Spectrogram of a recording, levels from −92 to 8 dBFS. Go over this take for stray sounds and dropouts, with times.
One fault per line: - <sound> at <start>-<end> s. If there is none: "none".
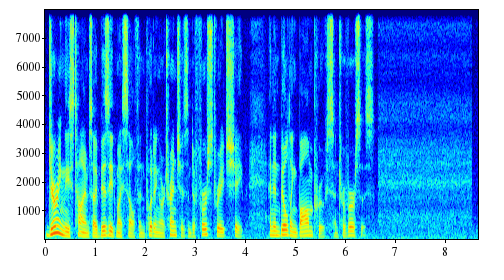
none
